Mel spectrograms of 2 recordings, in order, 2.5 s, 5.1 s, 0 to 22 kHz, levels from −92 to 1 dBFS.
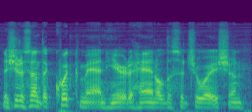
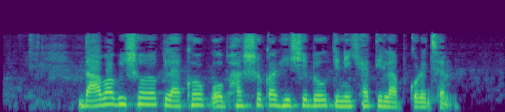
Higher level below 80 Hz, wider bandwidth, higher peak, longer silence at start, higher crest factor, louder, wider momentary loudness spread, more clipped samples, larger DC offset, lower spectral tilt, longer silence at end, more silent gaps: about the same, -52 dBFS vs -54 dBFS; first, 11 kHz vs 7.6 kHz; about the same, -2 dBFS vs -4 dBFS; second, 0.05 s vs 0.3 s; about the same, 16 dB vs 16 dB; about the same, -17 LUFS vs -19 LUFS; about the same, 4 LU vs 4 LU; neither; neither; about the same, -4 dB/octave vs -5 dB/octave; second, 0 s vs 0.45 s; neither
